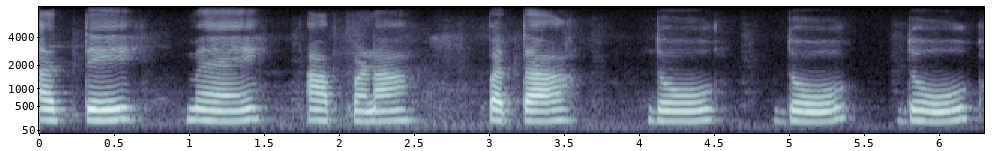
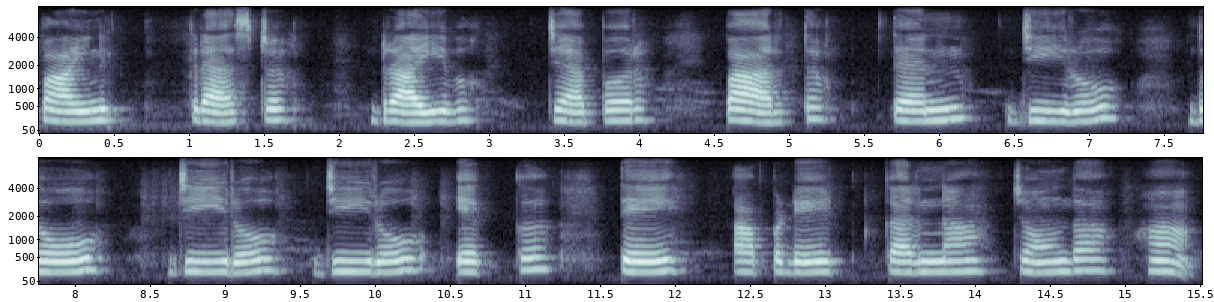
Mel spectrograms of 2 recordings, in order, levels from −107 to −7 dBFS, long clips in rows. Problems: none marked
